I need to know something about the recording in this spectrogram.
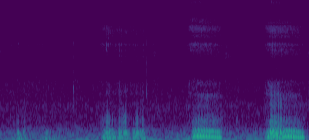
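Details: Jonggi the dog, angry, growls in low rumbling bursts, two short rough ones then two longer steady growls about a second and a half apart, over a constant low hum.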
